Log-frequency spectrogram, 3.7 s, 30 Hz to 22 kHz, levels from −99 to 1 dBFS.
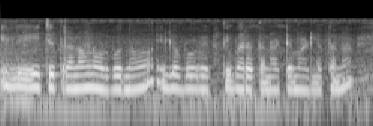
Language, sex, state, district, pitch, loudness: Kannada, female, Karnataka, Bidar, 210 Hz, -16 LUFS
